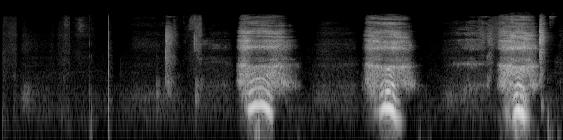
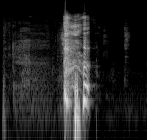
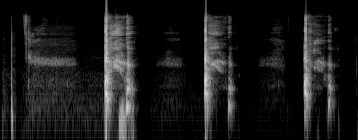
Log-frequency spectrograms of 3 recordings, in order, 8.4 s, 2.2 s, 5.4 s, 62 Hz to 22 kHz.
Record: {"exhalation_length": "8.4 s", "exhalation_amplitude": 19191, "exhalation_signal_mean_std_ratio": 0.38, "cough_length": "2.2 s", "cough_amplitude": 32767, "cough_signal_mean_std_ratio": 0.27, "three_cough_length": "5.4 s", "three_cough_amplitude": 32768, "three_cough_signal_mean_std_ratio": 0.21, "survey_phase": "beta (2021-08-13 to 2022-03-07)", "age": "45-64", "gender": "Female", "wearing_mask": "No", "symptom_none": true, "smoker_status": "Never smoked", "respiratory_condition_asthma": false, "respiratory_condition_other": false, "recruitment_source": "REACT", "submission_delay": "1 day", "covid_test_result": "Negative", "covid_test_method": "RT-qPCR"}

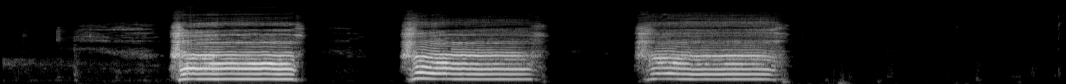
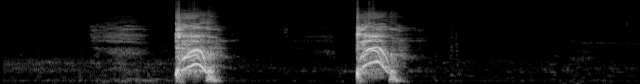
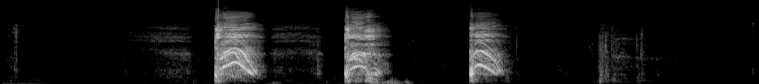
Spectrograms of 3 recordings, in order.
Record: {"exhalation_length": "10.7 s", "exhalation_amplitude": 31803, "exhalation_signal_mean_std_ratio": 0.55, "cough_length": "6.4 s", "cough_amplitude": 30424, "cough_signal_mean_std_ratio": 0.31, "three_cough_length": "7.6 s", "three_cough_amplitude": 31634, "three_cough_signal_mean_std_ratio": 0.32, "survey_phase": "alpha (2021-03-01 to 2021-08-12)", "age": "45-64", "gender": "Female", "wearing_mask": "No", "symptom_none": true, "symptom_onset": "5 days", "smoker_status": "Never smoked", "respiratory_condition_asthma": false, "respiratory_condition_other": false, "recruitment_source": "REACT", "submission_delay": "2 days", "covid_test_result": "Negative", "covid_test_method": "RT-qPCR"}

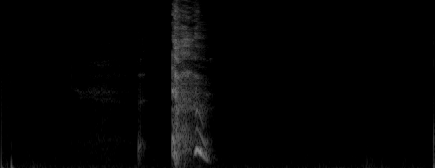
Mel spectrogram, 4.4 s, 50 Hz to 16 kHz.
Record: {"cough_length": "4.4 s", "cough_amplitude": 3436, "cough_signal_mean_std_ratio": 0.23, "survey_phase": "beta (2021-08-13 to 2022-03-07)", "age": "45-64", "gender": "Female", "wearing_mask": "No", "symptom_cough_any": true, "symptom_runny_or_blocked_nose": true, "symptom_sore_throat": true, "symptom_diarrhoea": true, "symptom_fatigue": true, "symptom_headache": true, "symptom_other": true, "smoker_status": "Current smoker (e-cigarettes or vapes only)", "respiratory_condition_asthma": false, "respiratory_condition_other": false, "recruitment_source": "Test and Trace", "submission_delay": "1 day", "covid_test_result": "Positive", "covid_test_method": "LFT"}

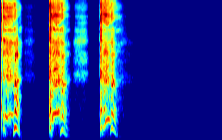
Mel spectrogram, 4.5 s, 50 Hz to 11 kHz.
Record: {"three_cough_length": "4.5 s", "three_cough_amplitude": 25636, "three_cough_signal_mean_std_ratio": 0.35, "survey_phase": "beta (2021-08-13 to 2022-03-07)", "age": "45-64", "gender": "Female", "wearing_mask": "No", "symptom_none": true, "smoker_status": "Never smoked", "respiratory_condition_asthma": false, "respiratory_condition_other": false, "recruitment_source": "REACT", "submission_delay": "1 day", "covid_test_result": "Negative", "covid_test_method": "RT-qPCR", "influenza_a_test_result": "Negative", "influenza_b_test_result": "Negative"}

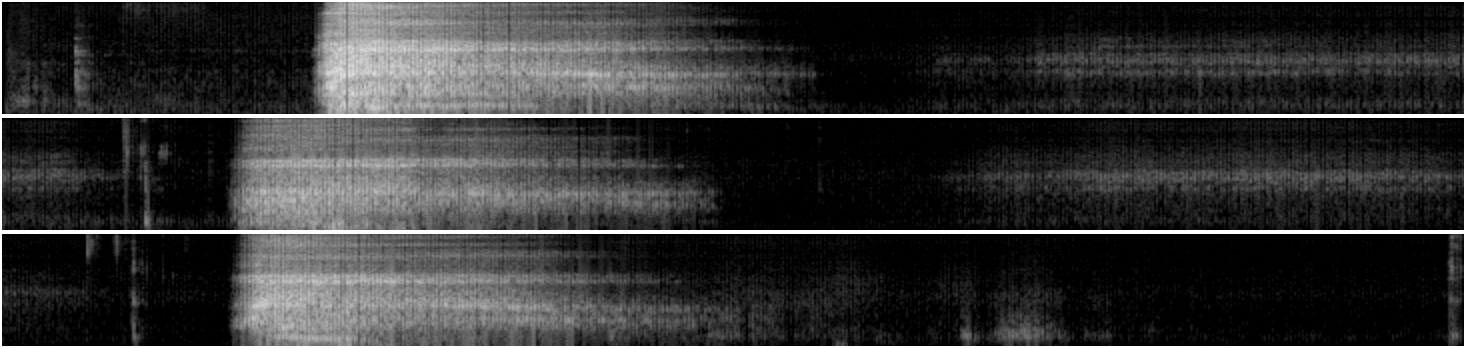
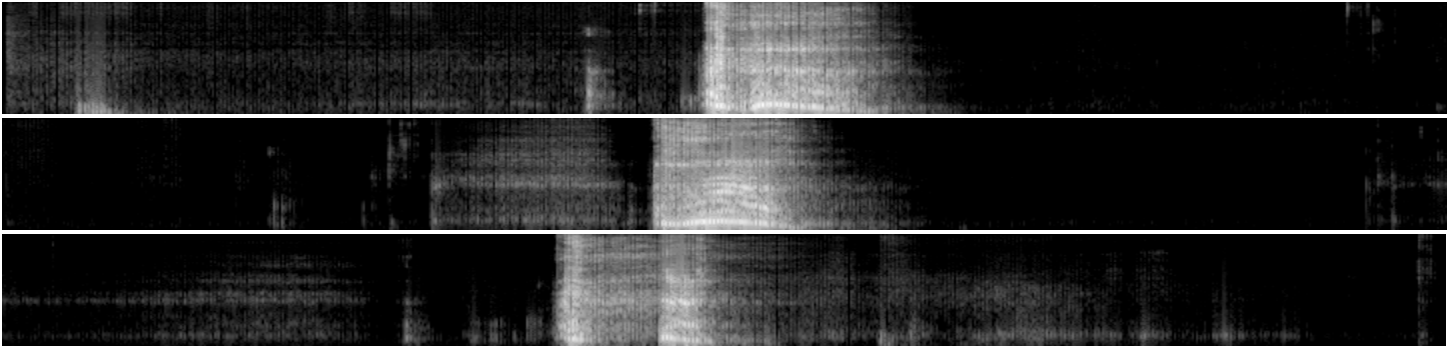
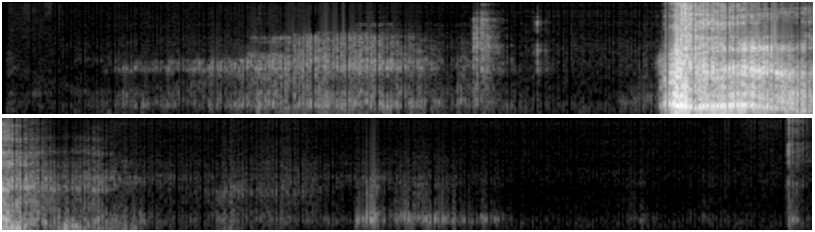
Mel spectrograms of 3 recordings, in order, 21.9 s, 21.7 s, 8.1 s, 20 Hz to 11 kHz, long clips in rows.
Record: {"exhalation_length": "21.9 s", "exhalation_amplitude": 31866, "exhalation_signal_mean_std_ratio": 0.19, "three_cough_length": "21.7 s", "three_cough_amplitude": 32767, "three_cough_signal_mean_std_ratio": 0.16, "cough_length": "8.1 s", "cough_amplitude": 32768, "cough_signal_mean_std_ratio": 0.16, "survey_phase": "beta (2021-08-13 to 2022-03-07)", "age": "65+", "gender": "Male", "wearing_mask": "No", "symptom_cough_any": true, "symptom_runny_or_blocked_nose": true, "symptom_sore_throat": true, "symptom_abdominal_pain": true, "symptom_fatigue": true, "symptom_fever_high_temperature": true, "symptom_headache": true, "smoker_status": "Ex-smoker", "respiratory_condition_asthma": false, "respiratory_condition_other": true, "recruitment_source": "Test and Trace", "submission_delay": "1 day", "covid_test_result": "Positive", "covid_test_method": "LFT"}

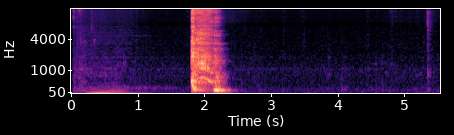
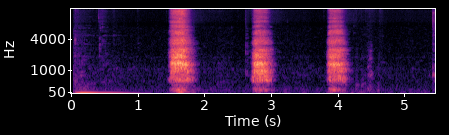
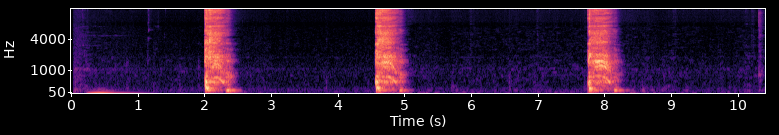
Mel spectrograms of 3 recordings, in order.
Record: {"cough_length": "5.5 s", "cough_amplitude": 32768, "cough_signal_mean_std_ratio": 0.24, "exhalation_length": "5.5 s", "exhalation_amplitude": 16169, "exhalation_signal_mean_std_ratio": 0.32, "three_cough_length": "10.4 s", "three_cough_amplitude": 32768, "three_cough_signal_mean_std_ratio": 0.26, "survey_phase": "beta (2021-08-13 to 2022-03-07)", "age": "18-44", "gender": "Male", "wearing_mask": "No", "symptom_none": true, "smoker_status": "Never smoked", "respiratory_condition_asthma": false, "respiratory_condition_other": false, "recruitment_source": "REACT", "submission_delay": "2 days", "covid_test_result": "Negative", "covid_test_method": "RT-qPCR"}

